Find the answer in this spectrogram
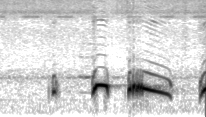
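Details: Spotted dove kept as a decoy, calling to lure and provoke rival doves; a faint introductory note followed by deep hooting coos, one drawn out and falling in pitch, ending on a rounded coo.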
